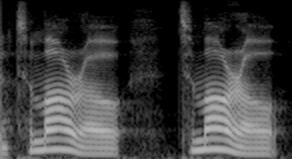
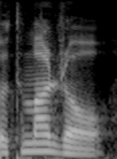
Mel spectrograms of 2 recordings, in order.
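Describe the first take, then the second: First: "tomorrow" with a curled English r. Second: "tomorrow" ending in Chinese rou, meat; wrong reading. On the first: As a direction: curl the tongue on the r in "tomorrow". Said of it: "那个字母R还是要勾舌的". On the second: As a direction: mispronounce the end of "tomorrow" as Mandarin 肉. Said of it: "不是卖肉的肉". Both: Shown as a demonstration.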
